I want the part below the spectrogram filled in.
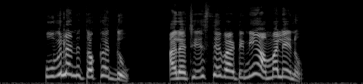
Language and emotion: Telugu, angry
